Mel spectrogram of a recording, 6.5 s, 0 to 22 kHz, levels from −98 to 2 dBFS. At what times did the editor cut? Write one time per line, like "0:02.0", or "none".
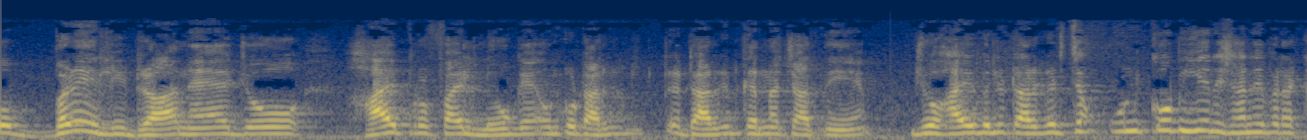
0:04.4

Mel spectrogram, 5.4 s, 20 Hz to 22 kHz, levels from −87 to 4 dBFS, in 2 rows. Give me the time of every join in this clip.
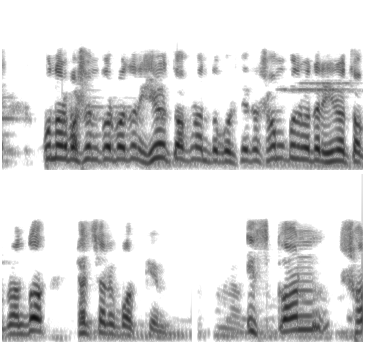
none

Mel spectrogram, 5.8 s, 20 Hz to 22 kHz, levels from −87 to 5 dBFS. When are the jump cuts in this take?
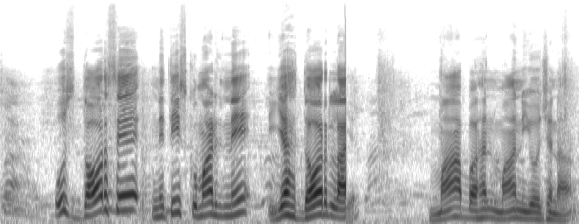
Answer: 0:03.5

